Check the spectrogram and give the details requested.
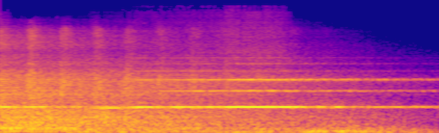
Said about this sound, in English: Still smiling, Dillinger flashes a wink as the whistle of the train echoes in the surrounding, expansive farmland as they drive away.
